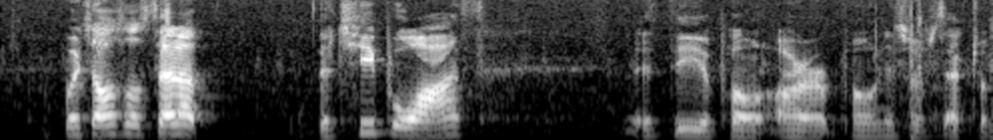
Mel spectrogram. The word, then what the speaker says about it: Chippewas: Chippewas, okay, that's how you pronounce it.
